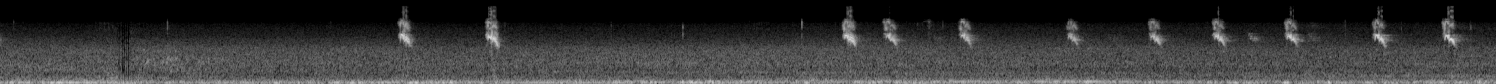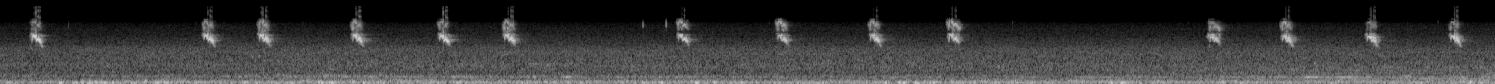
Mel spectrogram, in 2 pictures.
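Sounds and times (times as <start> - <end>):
steady low rumble: 0.0 - 29.9
songbird chirping: 4.0 - 4.2, 4.8 - 5.0, 8.4 - 9.8, 10.6 - 14.7, 15.3 - 15.5, 17.0 - 17.8, 18.5 - 18.7, 19.3 - 20.2, 21.6 - 22.0, 22.7 - 23.0, 23.6 - 24.7, 27.0 - 29.7.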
